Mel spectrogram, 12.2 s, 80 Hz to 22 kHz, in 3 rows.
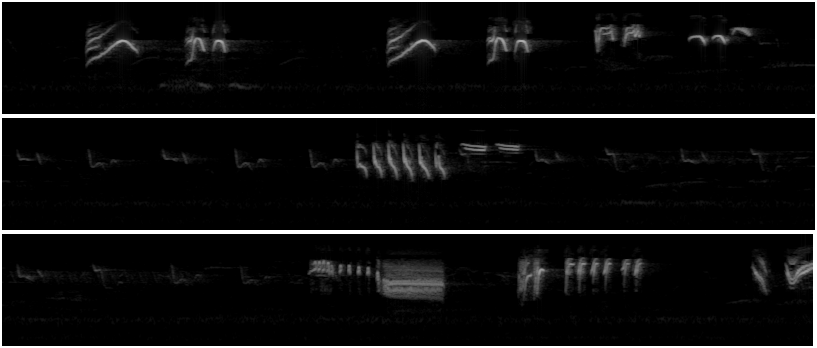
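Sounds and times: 
song thrush singing: 0:00.0 - 0:12.1.

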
